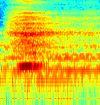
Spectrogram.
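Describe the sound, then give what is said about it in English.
A group draws a big, deep breath together during a guided relaxation exercise, an airy inhale that swells early and then holds steady over a soft, sustained hum. “And now I'm going to invite everyone to close your eyes and let's all take a big, deep breath together.”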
